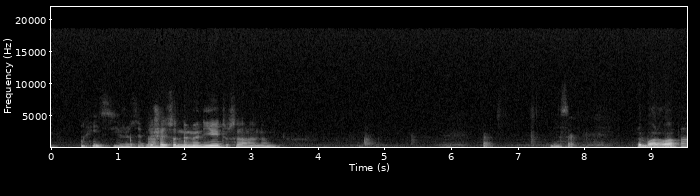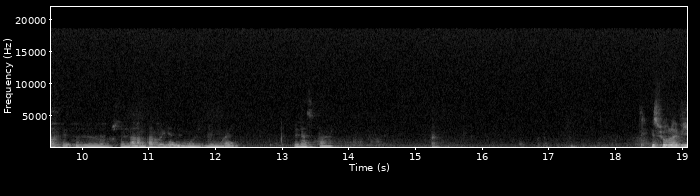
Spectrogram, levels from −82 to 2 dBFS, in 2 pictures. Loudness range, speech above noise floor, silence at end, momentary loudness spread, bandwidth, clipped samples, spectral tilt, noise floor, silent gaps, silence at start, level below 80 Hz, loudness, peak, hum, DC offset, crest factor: 21 LU; 31 dB; 0 s; 27 LU; 19 kHz; under 0.1%; -8 dB/octave; -60 dBFS; none; 0 s; -68 dBFS; -30 LUFS; -10 dBFS; none; under 0.1%; 22 dB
